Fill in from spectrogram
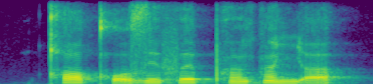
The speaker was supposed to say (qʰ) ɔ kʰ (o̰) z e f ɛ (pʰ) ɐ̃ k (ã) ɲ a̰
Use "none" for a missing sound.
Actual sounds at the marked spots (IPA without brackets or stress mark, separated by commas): qʰ, ɔ̰, pʰ, ã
